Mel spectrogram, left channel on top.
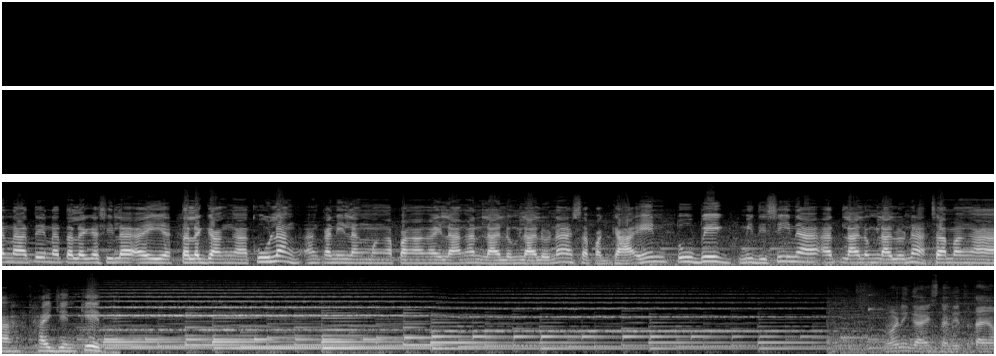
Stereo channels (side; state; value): left; silent; digital silence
